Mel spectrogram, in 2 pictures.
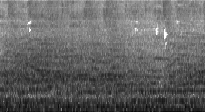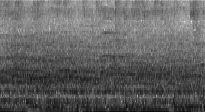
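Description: Loud dance-performance music with a low beat, with an audience cheering and screaming over it.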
